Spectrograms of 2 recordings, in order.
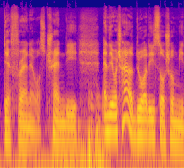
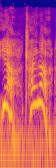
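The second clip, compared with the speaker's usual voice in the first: imitating the CMO in a much higher, breezy voice; casual CMO offer. CMO offering the deal to the founders, high breezy imitation. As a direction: toss off the offer in a high, light voice. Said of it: "And she was like".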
